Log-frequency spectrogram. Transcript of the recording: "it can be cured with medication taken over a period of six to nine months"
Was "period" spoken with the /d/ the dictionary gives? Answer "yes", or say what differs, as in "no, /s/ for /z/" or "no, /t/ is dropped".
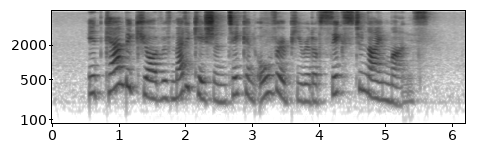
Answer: yes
